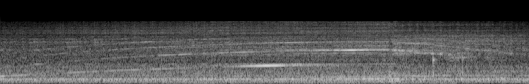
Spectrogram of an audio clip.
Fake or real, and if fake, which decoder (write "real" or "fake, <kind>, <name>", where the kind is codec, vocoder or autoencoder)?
real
